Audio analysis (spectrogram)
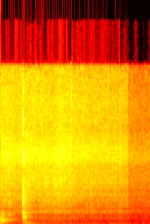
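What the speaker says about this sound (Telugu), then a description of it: "ఇప్పుడు కరివేపాకు యాడ్ చేస్తూ ఉన్నాను" Curry leaves dropped into hot oil crackle and burst at the start, then settle into a loud steady sizzle that fades slightly toward the end.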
